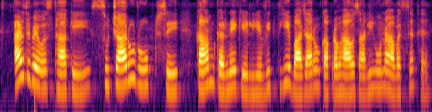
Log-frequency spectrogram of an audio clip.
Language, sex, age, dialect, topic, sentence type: Hindi, female, 31-35, Hindustani Malvi Khadi Boli, banking, statement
